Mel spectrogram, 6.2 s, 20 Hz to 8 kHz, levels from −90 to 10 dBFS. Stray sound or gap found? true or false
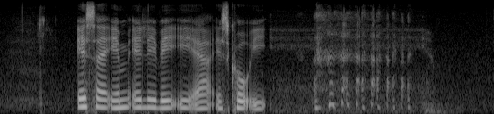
true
